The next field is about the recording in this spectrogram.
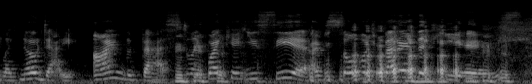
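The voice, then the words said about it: Impression of Loki. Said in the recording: “That's a great Loki impression.”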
